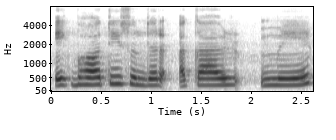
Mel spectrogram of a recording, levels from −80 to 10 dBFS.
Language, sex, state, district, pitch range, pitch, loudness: Hindi, female, Chandigarh, Chandigarh, 225-245 Hz, 235 Hz, -16 LUFS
